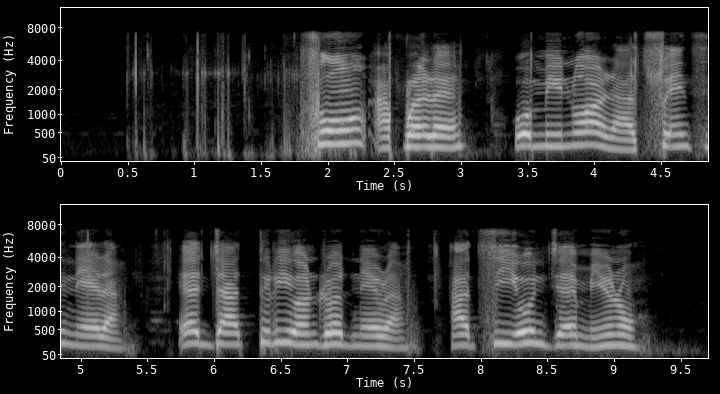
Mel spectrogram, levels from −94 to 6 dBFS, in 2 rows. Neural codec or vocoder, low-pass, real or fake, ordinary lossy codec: none; 7.2 kHz; real; none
